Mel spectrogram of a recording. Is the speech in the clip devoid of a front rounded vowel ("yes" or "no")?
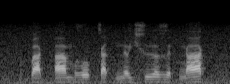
yes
